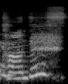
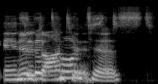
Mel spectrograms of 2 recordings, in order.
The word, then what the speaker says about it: endodontist: Endodontist. Endotantist. Tell me how to say it. Endodontist. Endodontist. You got it right.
